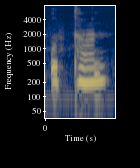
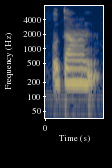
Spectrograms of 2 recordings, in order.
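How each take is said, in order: First: उत्थान said ut-thaan with held double t; उत्थान with a stop before "thaan"; correct form. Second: उतान read as u-taan with single t; उतान, the T left single; misspelt form. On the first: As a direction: hold the T, then release THAAN in उत्थान. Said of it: "ये इसका सही रूप होगा". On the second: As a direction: say उतान with one short T, no aspiration. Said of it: "तो क्या होता है". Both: Shown as a demonstration.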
